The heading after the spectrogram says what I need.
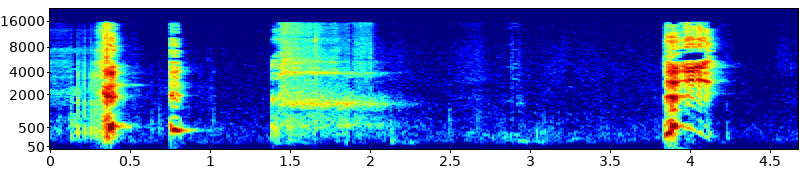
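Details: A woman has loud hiccups (singultus): three sharp, voiced hiccups spaced a few seconds apart, with a brief breathy exhale between them.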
